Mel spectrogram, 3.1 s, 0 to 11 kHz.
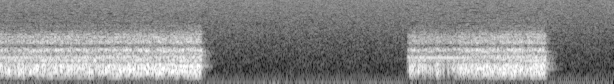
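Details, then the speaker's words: Maxcom 30E CB27/81 UK FM CB radio on channel 20 with squelch down, fed from a signal generator, after ceramic filter and MC3357 chip replacement for intermittent deaf receive: hissy tone bursts still heard down to about 0.17 µV, so receive sensitivity is normal. "We can hear it down to about 0.17 of a microvolt, so it's certainly working."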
